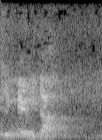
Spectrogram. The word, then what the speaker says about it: Merina: est l'ethnie de Mine c'est Merina mais en enage on prononce pas le A.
